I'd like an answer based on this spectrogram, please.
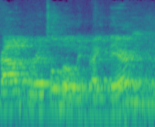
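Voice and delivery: ordinary delivery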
